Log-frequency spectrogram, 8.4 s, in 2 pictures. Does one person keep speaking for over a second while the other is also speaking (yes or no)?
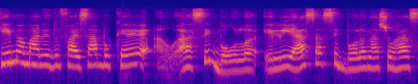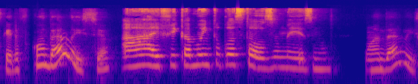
no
